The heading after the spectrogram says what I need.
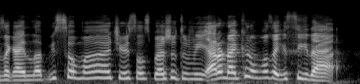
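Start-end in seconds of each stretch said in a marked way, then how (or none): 0.1-2.1 acted, near tears, teary and weepy voice. Imitating a friend calling while drunk, in tears: imitating someone in tears. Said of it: "in tears".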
